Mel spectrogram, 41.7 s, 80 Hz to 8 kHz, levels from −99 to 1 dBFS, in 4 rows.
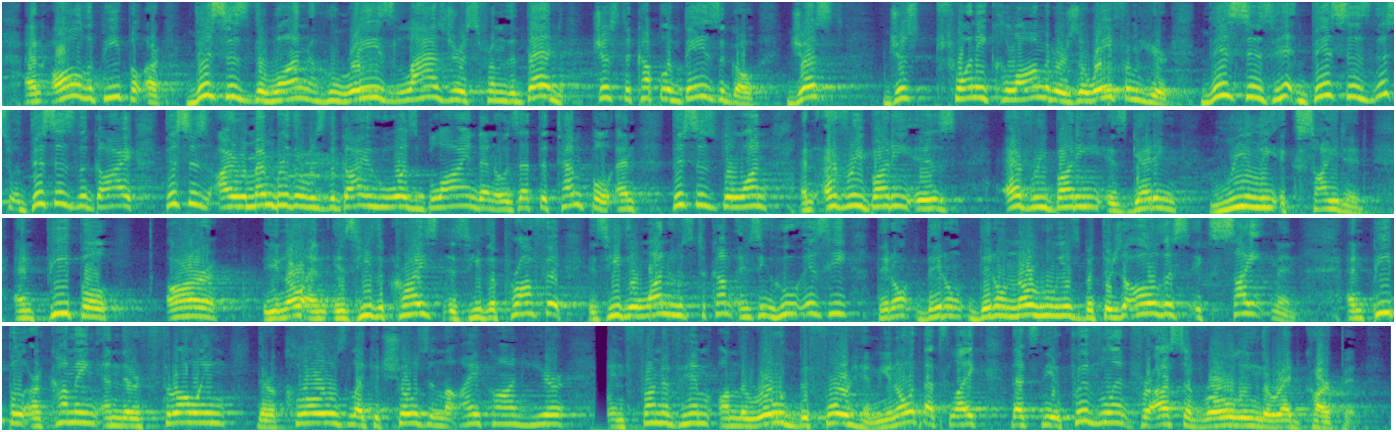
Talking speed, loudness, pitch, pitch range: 210 wpm, -9 LUFS, 220 Hz, 185-245 Hz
